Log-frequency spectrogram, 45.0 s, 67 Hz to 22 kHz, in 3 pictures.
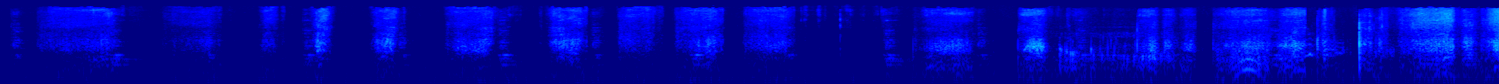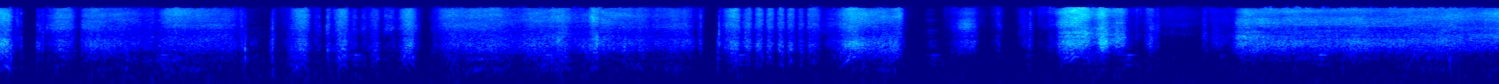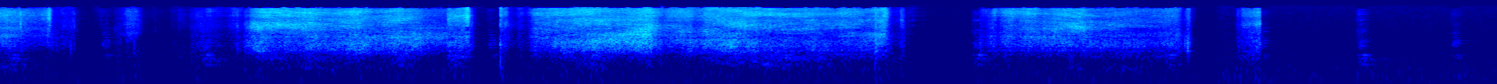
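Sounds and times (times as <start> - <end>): dry rubbing or scraping: 9.1 - 39.0.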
